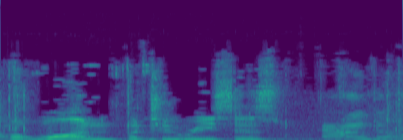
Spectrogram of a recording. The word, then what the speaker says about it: Reese's: When the commercial first aired, the lady pronounced it Reese's, so it sounded like feces, and apparently Reese's got upset that that's not the way to pronounce it because that's not right. It's not Reese's, and they changed the commercial, so it is officially Reese's.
